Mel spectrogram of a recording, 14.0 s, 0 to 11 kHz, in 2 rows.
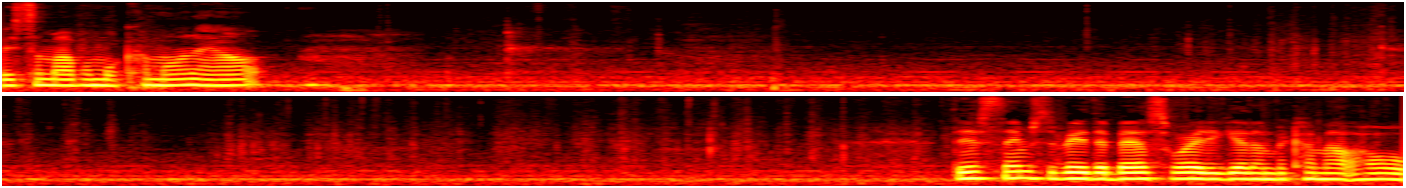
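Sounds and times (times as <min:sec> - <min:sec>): low steady hum: 0:00.0 - 0:14.0
seeds clicking and pattering: 0:05.4 - 0:14.0.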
